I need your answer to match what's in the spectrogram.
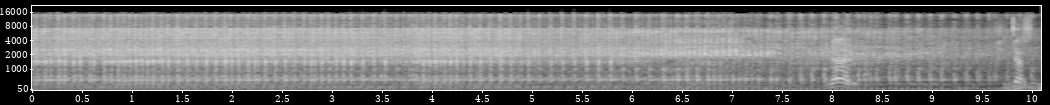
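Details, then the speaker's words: Honda NH80 Vision two-stroke scooter under restoration, first start after opening the choke: fast, even buzzy putter at a steady idle, running clean and healthy; owner says it sounds quite good and will now correct the oil-fuel mixture to avoid seizing. "throb throb throb am good and i hey sounds quite good actually"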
